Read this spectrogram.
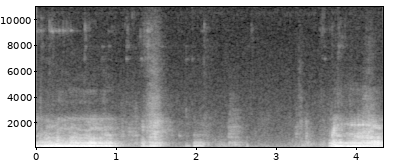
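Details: Two pet dogs at play, Chase, a 10.5-month-old German Shepherd, and Blizzard, a one-year-old Old English Sheepdog, tugging at a toy; a low rumbling growl for about a second opens, soft scuffles and short grunts follow, then the deep growl returns.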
